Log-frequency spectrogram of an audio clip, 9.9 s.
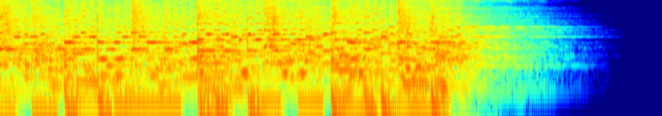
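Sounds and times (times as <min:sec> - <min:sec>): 
dramatic sport intro action trailer music: 0:00.1 - 0:08.0.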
